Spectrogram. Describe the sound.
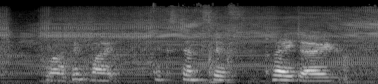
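Electric hair clippers buzz steadily as hair is cut on someone sitting in a bath, a constant high-pitched hum running under people talking in a conversational back-and-forth.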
